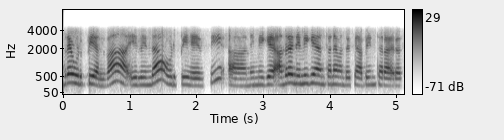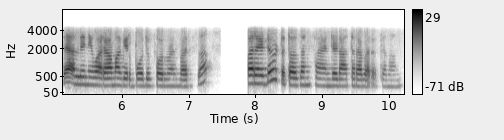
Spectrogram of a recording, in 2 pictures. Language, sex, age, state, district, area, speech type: Kannada, female, 18-30, Karnataka, Hassan, rural, conversation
